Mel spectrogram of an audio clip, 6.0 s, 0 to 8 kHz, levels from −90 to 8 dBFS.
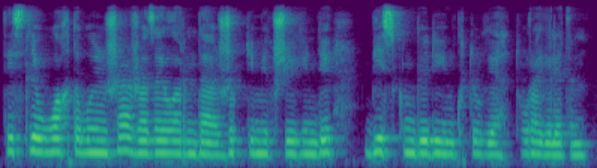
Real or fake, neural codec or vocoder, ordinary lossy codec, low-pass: real; none; none; 7.2 kHz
